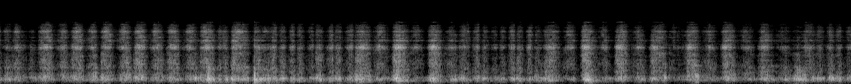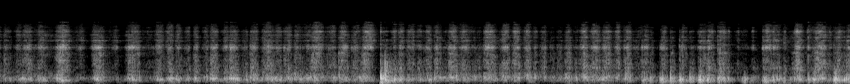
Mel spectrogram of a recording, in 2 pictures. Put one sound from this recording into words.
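Fingertips scratch and rub over a wooden board close up.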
